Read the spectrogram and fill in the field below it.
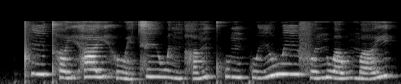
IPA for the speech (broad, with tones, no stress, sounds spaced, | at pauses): pʰ iː˥ t̪ʰ ɐ˨ j h aː˧ j h uː˨˩ j t͡s iː˧ w ɪ˨ ŋ h ɐ˨˥ ŋ kʷʰ ɐ˧ ŋ kʷ iː˨˥ w iː˥ f ɵ˨˧ n w ɐ˨˧ w m ɐ˨˥ j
